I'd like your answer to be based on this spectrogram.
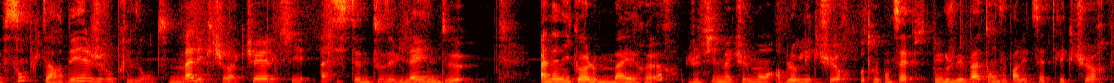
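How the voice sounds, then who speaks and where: A woman's voice: mid-range voice, dark tone, slight background noise. A young woman talking casually and enthusiastically to viewers as a book and food vlogger, in an informal, slangy way. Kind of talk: casual chatty vlog to viewers.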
